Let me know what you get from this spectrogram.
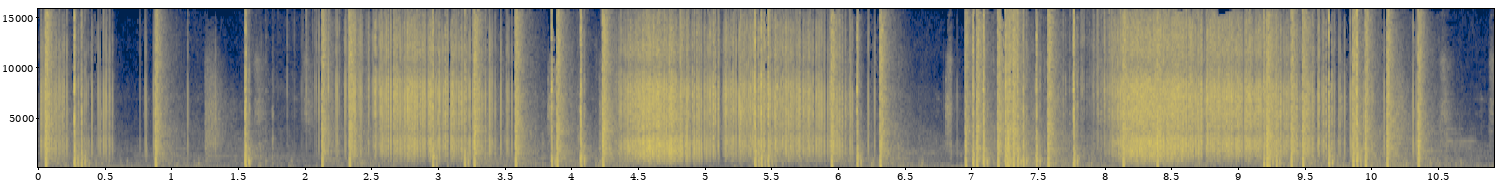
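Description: Kush Case 2-inch shell cake fireworks firing: a string of sharp booms as the shells launch and break, coming thick and fast around seven seconds in and again near the end, with hissing stretches between.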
